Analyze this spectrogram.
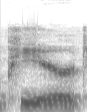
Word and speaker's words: Peart: It's like, no, it's Peart.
